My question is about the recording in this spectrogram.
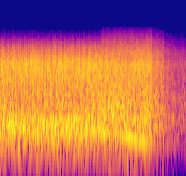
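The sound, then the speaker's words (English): A loud, dense roar of fuel barrels exploding mixed with rapid anti-aircraft gunfire at an airbase fills the whole stretch, crackling and booming without pause before tapering off slightly near the end. “Anti-aircraft gunners fire on the enemy craft. Scott and Evans dive under an ambulance as technicians flee towards the airbase. Some fuel barrels explode.”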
